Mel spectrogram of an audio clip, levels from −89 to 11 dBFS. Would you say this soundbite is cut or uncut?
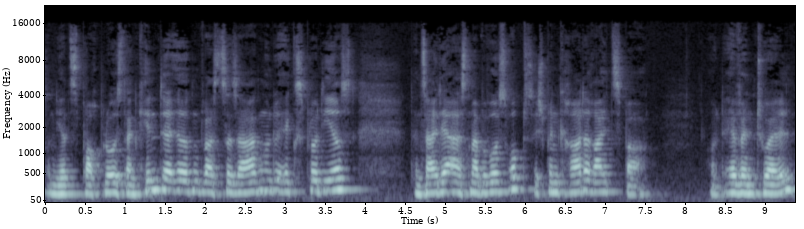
uncut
